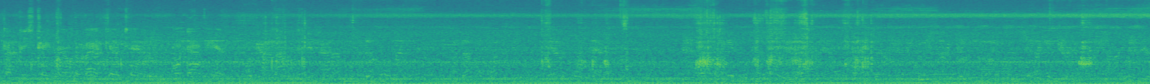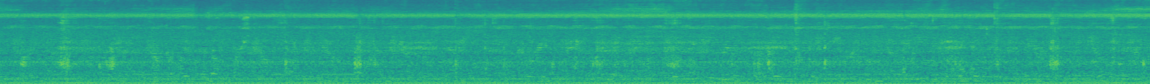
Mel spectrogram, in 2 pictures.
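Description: A man talks calmly, heard through a small loudspeaker.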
